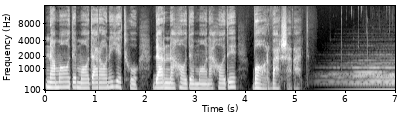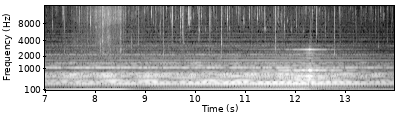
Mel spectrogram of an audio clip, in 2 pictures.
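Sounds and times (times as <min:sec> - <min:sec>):
speech: 0:00.0 - 0:05.3
water dripping in a cave: 0:05.7 - 0:13.9
steady low resonant drone: 0:05.9 - 0:13.9.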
